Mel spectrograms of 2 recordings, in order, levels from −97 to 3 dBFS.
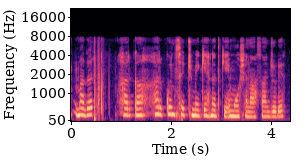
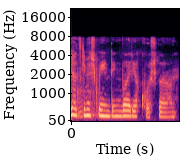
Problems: none marked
